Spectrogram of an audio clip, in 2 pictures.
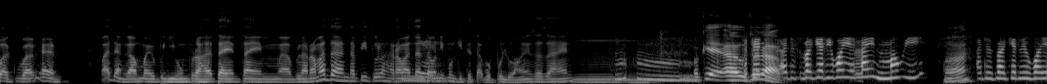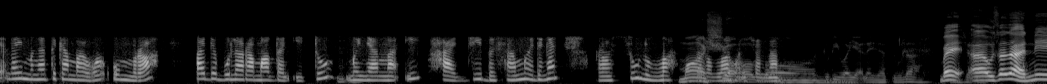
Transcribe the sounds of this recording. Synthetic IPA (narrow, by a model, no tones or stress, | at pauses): baʔkəbaɾan | padaŋɾamãjpəɡiumɾaht̪at̪aiməbulanramad̪ant̪apiːt̪ulahramadanaunĩp̬unk̬it̪at̪aʔbəpəlua̰ŋaŋsas̬ahanm̩okeəusalaadasəbaɡajanɾiwajaʔlaɪnmãwi | adasəbaɡajanɾiwaja̰ʔ̪laɪnməŋat̪əkanbaɦwaʔumɾah | padabulanramad̪anit̪umə̃ɲamaʔihad͡ʒibərsamə̃dəŋanrasululːɑhmallːaɦua̰lsalamt̪uɾiwaja̰ʔ̪̚lainsat̪ulabaikəust̪azanĩ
